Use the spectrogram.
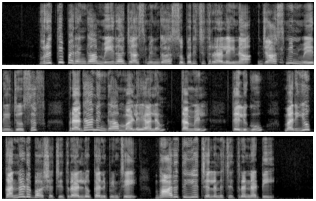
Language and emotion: Telugu, neutral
